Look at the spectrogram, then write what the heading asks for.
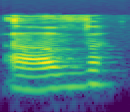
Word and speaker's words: of: the word of right the f makes a v sound right of well in this one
